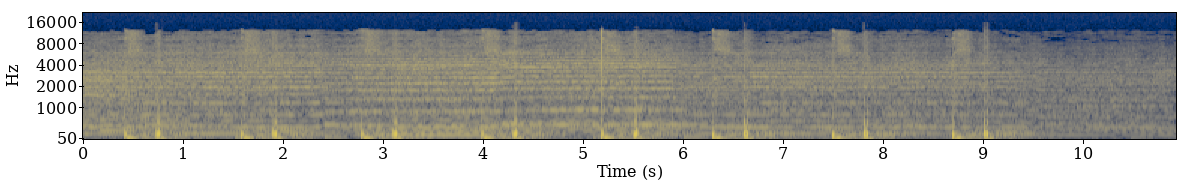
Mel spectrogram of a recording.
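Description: Music with slow double thumps like a heartbeat, one pair about every 1.2 seconds, over sustained low tones. The thumps stop near the end, leaving only the tones.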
